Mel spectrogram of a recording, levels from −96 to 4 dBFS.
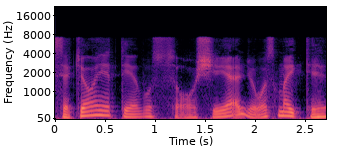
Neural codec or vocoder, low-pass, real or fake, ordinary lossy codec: codec, 16 kHz, 1 kbps, FunCodec, trained on LibriTTS, 50 frames a second; 7.2 kHz; fake; AAC, 64 kbps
